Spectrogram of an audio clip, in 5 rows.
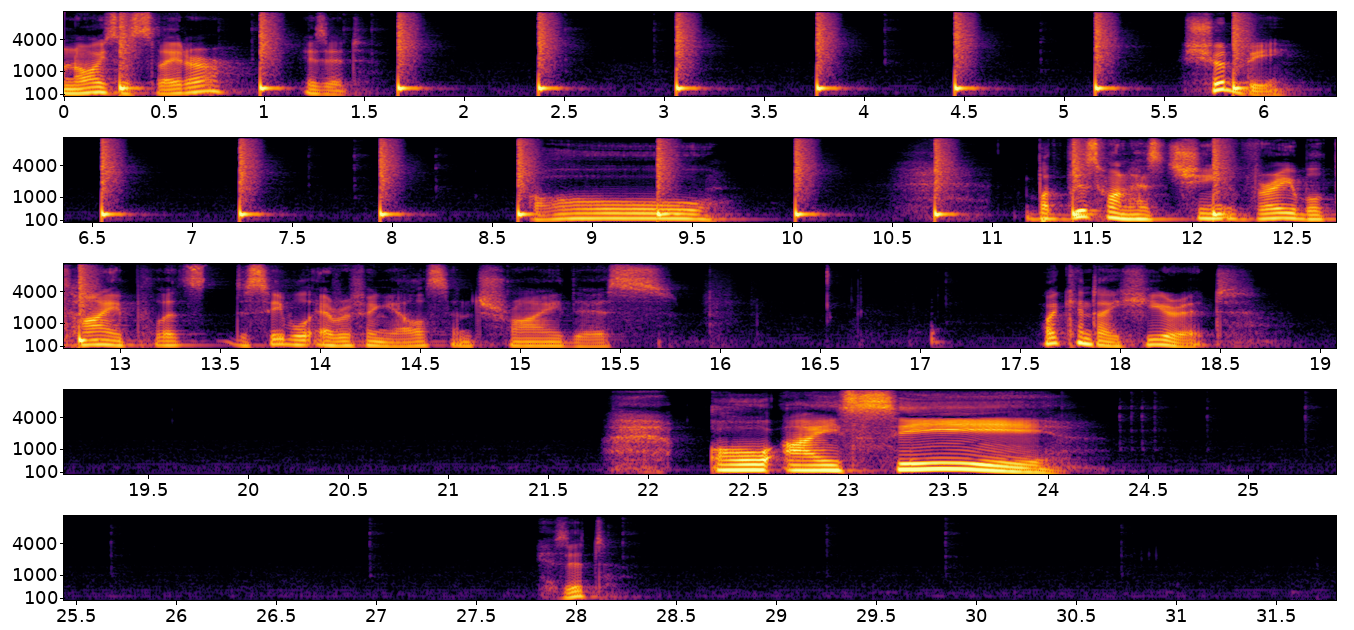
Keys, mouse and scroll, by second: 0.9 click, 1.4-1.8 drag, 1.9-2.8 drag, 3.0-4.4 drag, 5.0-6.0 drag, 7.7 click, 8.3-11.0 drag, 13.0 click, 13.4 click, 13.8 click, 14.7-15.2 drag, 17.2-18.2 drag, 18.7-22.1 drag, 24.0 click, 24.5 click, 24.9-25.6 drag, 25.8-27.3 drag, 28.3 click, 29.4-30.2 drag, 30.8-31.8 drag.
